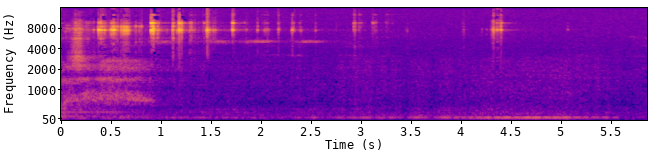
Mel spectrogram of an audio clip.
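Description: Small metal parts clicking and tinkling lightly as a tiny threaded lead screw is handled and fitted into a slotted metal block by hand, with one last click about four and a half seconds in. A low hum swells and fades between about three and five seconds in.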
